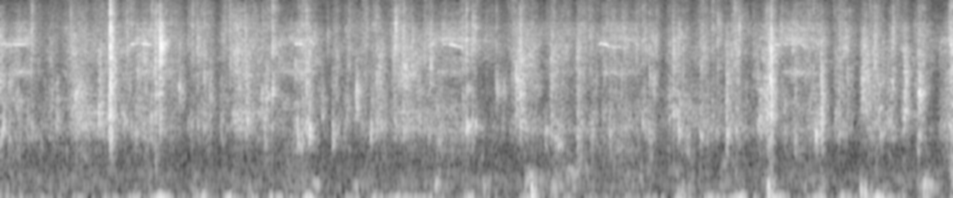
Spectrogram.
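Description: A dog making faint mouth sounds: irregular wet clicks of licking or chewing, with a few short, high, faint whimpers.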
